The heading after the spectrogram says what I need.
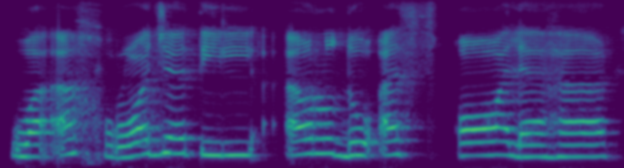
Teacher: ضاد کو ہیوی پڑھنا ہے، را بھی ہیوی پڑھی جائے گی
